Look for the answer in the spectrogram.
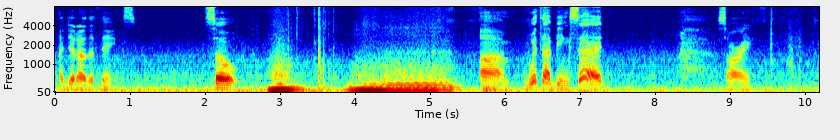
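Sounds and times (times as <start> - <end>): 
speech: 0.0 - 1.2, 2.0 - 3.3, 5.7 - 7.5, 8.8 - 9.4
car engine droning while driving on the road: 2.8 - 5.6.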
